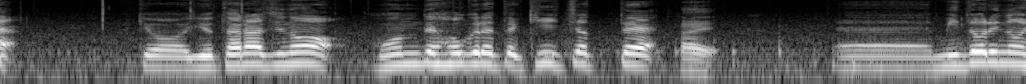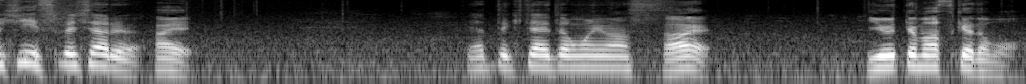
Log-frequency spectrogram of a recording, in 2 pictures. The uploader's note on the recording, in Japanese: 焚き火で公開録音&生配信。緑溢れる野外で公開録音とインスタライブとYouTube収録のメディアミックス特別版！ウグイスの鳴き声と焚き火の爆ぜる音（時々暴走音）でリラクゼーション効果倍増の特別版。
